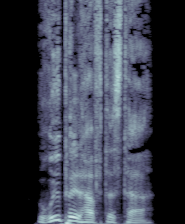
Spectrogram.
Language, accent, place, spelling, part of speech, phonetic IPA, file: German, Germany, Berlin, rüpelhaftester, adjective, [ˈʁyːpl̩haftəstɐ], De-rüpelhaftester.ogg
- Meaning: inflection of rüpelhaft: 1. strong/mixed nominative masculine singular superlative degree 2. strong genitive/dative feminine singular superlative degree 3. strong genitive plural superlative degree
